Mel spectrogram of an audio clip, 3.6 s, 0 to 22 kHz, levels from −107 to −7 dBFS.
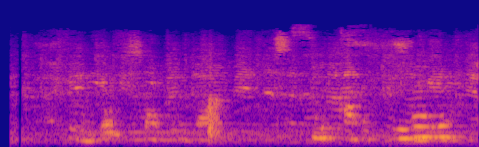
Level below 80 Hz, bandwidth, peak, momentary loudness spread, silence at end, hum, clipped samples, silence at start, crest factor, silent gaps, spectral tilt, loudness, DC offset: -86 dBFS; 11 kHz; -20 dBFS; 12 LU; 0 s; none; under 0.1%; 0.05 s; 20 dB; none; -4 dB/octave; -41 LUFS; under 0.1%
